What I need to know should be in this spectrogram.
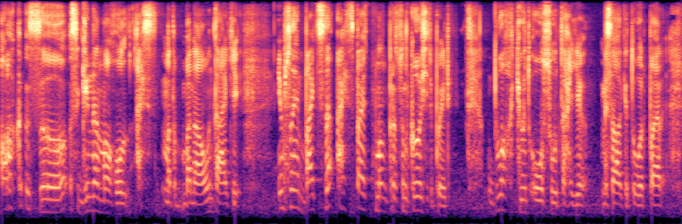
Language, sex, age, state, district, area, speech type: Kashmiri, male, 45-60, Jammu and Kashmir, Budgam, urban, spontaneous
